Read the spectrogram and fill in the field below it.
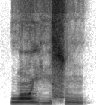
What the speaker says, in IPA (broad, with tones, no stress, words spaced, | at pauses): wɔ̃˦ji˧sũ˨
